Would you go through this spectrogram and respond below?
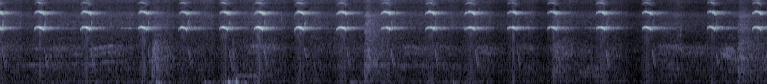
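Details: Squirrel in a village environment calling with bright, piercing chip notes at about two or three per second. Soft clicks and low thumps are heard in the background.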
